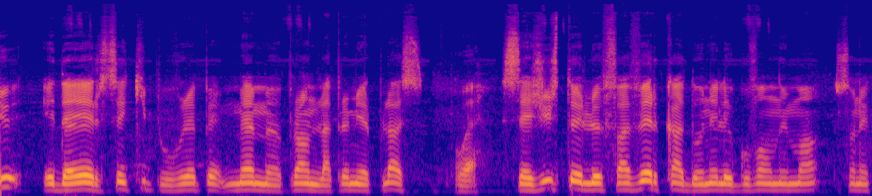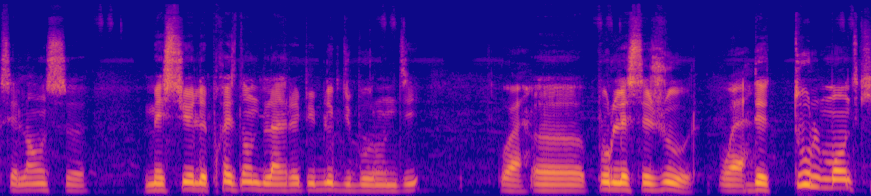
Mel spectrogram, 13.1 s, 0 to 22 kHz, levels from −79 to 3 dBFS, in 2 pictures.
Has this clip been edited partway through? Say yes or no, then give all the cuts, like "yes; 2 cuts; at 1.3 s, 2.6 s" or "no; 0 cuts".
no; 0 cuts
